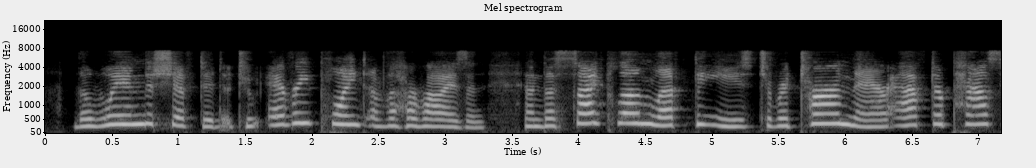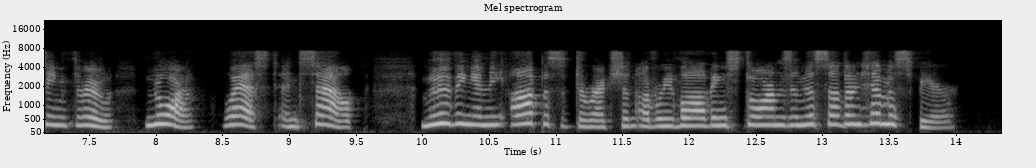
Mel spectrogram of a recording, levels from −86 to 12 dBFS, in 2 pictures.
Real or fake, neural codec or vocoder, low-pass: fake; codec, 32 kHz, 1.9 kbps, SNAC; 7.2 kHz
